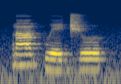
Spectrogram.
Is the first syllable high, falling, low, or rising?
high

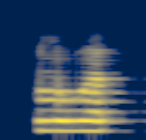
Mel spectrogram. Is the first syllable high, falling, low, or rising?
low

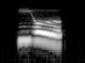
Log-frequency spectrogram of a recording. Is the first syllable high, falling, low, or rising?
falling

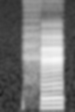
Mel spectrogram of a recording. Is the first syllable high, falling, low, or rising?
high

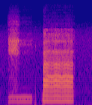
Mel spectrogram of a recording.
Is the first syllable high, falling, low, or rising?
low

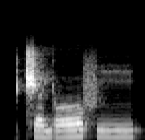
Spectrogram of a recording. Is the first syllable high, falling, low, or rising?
low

